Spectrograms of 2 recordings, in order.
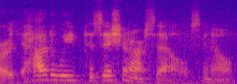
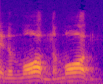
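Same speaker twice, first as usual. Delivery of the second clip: "the mawd'n", louder, in imitated New England accent; 10 dB louder than usual. Lecturer mimics professor repeating himself, thick New England accent. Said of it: "you might hear him say".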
